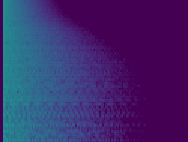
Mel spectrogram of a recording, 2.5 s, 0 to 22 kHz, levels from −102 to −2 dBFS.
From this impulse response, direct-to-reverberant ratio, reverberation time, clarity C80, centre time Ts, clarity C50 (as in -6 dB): -10.5 dB, 2.3 s, -1.5 dB, 156 ms, -4.0 dB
